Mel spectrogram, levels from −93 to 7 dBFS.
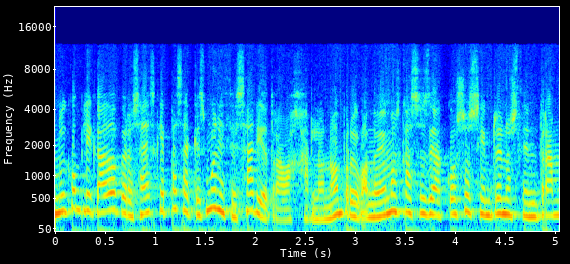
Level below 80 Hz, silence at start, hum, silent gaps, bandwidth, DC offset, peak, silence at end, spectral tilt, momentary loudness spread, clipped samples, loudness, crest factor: -52 dBFS; 0 s; none; none; 12.5 kHz; under 0.1%; -12 dBFS; 0 s; -5.5 dB/octave; 5 LU; under 0.1%; -24 LUFS; 12 dB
